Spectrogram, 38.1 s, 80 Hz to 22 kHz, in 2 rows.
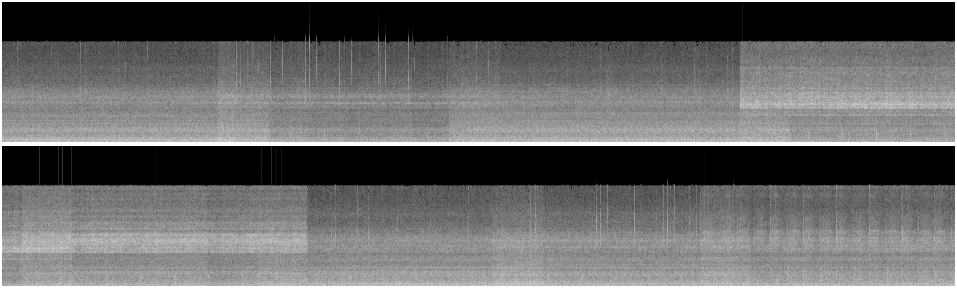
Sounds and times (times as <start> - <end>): Heavy engine (low frequency): 0.0 - 38.1.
